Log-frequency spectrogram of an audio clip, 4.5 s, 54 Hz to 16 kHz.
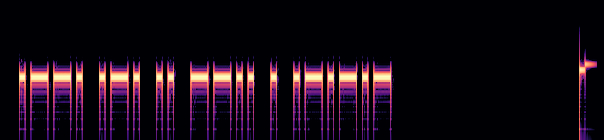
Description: Morse code, heard as a keyed tone, about 28 wpm, 700 Hz. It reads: PRIZE.
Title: Pangram Challenge v2 - 28wpm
